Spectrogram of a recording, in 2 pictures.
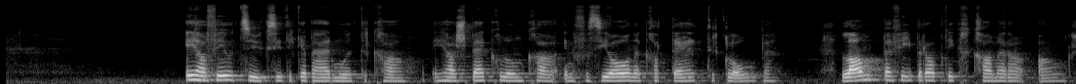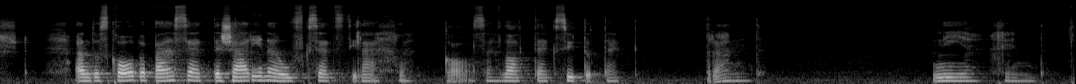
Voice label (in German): Instrumente Berndeutsch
